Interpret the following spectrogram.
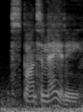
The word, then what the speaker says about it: spontaneity: to I get to look at how it's pronounced and what it even means. Spontaneity.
